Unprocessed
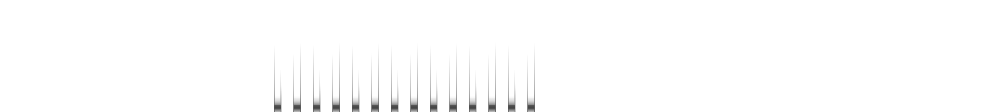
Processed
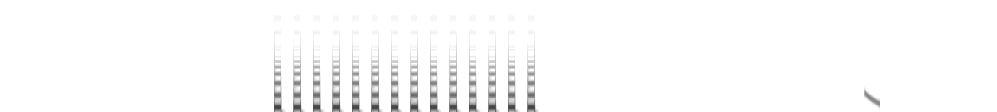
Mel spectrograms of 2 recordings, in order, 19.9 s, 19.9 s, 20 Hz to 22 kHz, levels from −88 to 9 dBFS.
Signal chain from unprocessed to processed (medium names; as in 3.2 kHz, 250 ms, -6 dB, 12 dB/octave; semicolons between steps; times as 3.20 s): peaking EQ 69 Hz -5 dB 0.2 oct; waveshaping leveller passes 2; painted sound fall, 17.29–17.60 s, 330–720 Hz -44 dBFS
